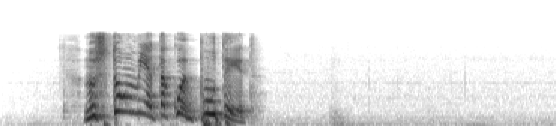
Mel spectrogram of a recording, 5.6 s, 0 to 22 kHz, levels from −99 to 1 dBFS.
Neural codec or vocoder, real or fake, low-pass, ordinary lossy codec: none; real; 7.2 kHz; none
